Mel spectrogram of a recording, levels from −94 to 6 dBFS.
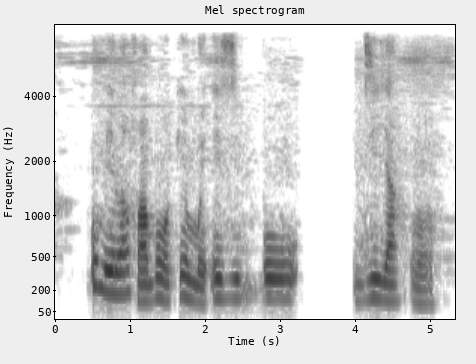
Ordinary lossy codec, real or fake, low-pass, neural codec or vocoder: AAC, 48 kbps; real; 7.2 kHz; none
